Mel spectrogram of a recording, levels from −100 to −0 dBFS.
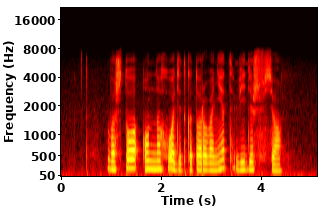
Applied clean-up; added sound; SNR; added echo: none; none; none; none.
